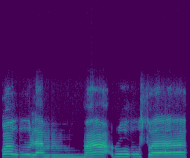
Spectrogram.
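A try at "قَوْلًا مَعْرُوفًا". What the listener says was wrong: Qawlam ma', jangan ma', ma' langsung masuk di ain. Qawlam ma'rufa.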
